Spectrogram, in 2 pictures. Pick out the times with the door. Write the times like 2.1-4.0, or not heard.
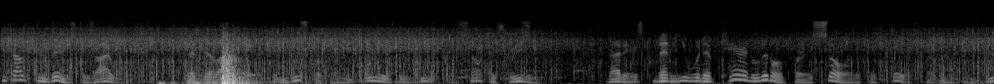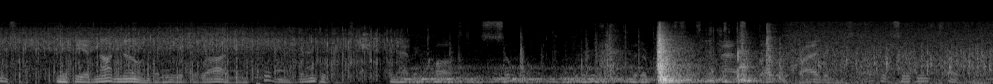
1.6-2.5, 16.0-17.6.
